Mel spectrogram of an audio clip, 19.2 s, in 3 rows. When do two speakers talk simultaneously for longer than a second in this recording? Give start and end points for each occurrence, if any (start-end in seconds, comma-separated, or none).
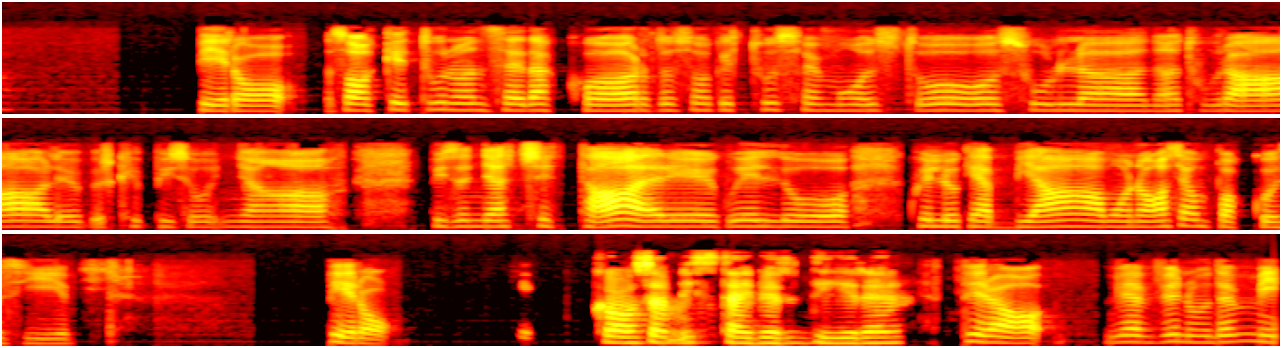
none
